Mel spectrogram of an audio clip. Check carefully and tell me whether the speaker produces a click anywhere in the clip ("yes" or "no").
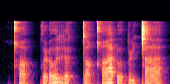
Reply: yes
